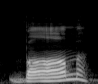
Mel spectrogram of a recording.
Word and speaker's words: bomb: a ride or he is using his thumb bomb b-o-m-b the planes were going to bomb that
